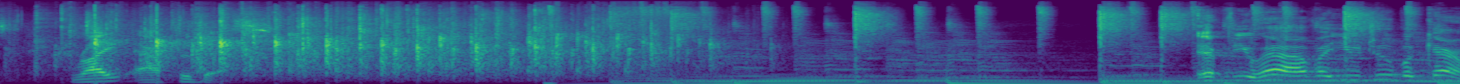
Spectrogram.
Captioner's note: applause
